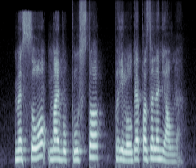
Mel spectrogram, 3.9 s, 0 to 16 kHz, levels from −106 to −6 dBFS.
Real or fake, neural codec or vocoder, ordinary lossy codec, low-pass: fake; codec, 44.1 kHz, 2.6 kbps, DAC; Opus, 16 kbps; 14.4 kHz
